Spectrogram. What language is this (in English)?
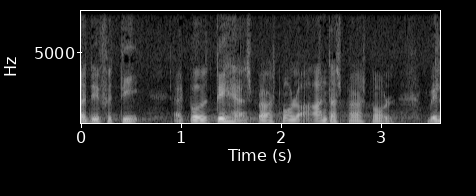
Danish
